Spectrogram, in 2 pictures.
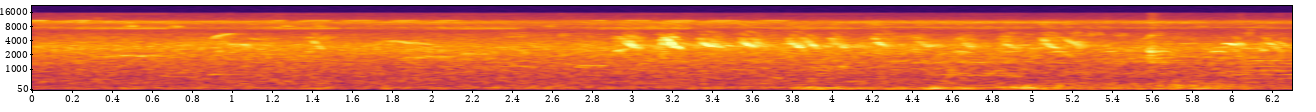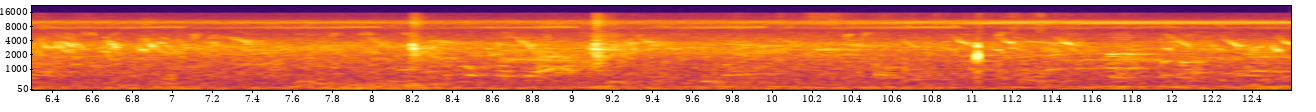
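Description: Small birds chirping in quick runs of short, high notes, busiest a few seconds in and again later, over a low, uneven outdoor rumble.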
